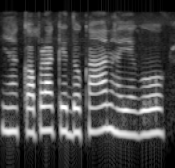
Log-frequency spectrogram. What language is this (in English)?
Magahi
